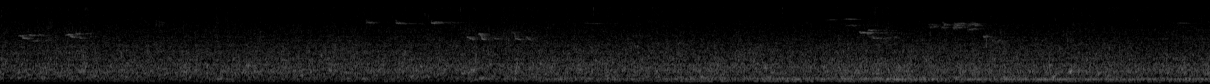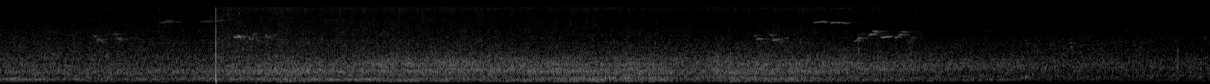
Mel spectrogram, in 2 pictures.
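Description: Steady rush of running water, with scattered short bird chirps above it. A single sharp click comes about midway, after which the water is a little louder for several seconds before easing off.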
